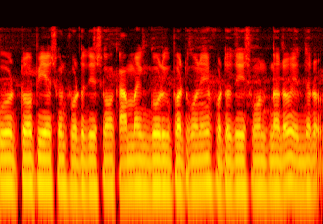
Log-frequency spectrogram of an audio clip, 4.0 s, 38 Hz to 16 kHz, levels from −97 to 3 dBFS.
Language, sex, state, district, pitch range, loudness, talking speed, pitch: Telugu, male, Andhra Pradesh, Visakhapatnam, 105-110 Hz, -29 LUFS, 150 wpm, 105 Hz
